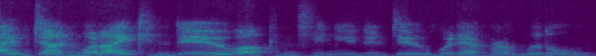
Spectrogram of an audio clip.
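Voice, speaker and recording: Speaking at a moderate pace, a woman has a very deep, low pitch, a somewhat breathy voice and monotone, flat intonation. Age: 60s. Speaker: film participant and panelist. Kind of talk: panel discussion.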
